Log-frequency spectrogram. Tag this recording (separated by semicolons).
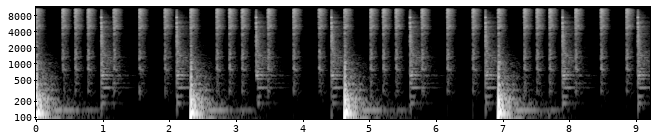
drum; pattern; 08; 8; kit; 06-08; 6-8; 06; full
